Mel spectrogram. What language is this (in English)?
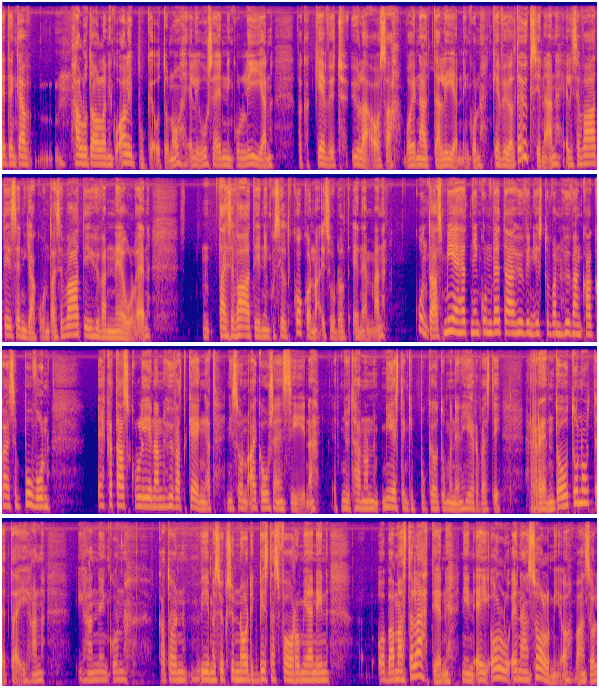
Finnish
